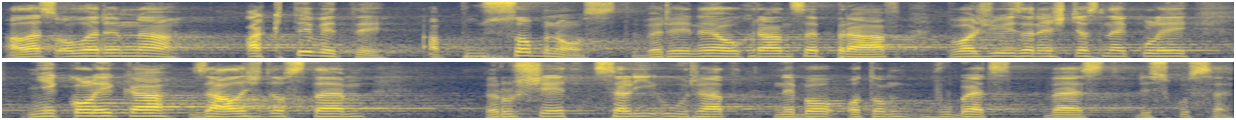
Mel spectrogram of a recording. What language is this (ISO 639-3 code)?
ces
